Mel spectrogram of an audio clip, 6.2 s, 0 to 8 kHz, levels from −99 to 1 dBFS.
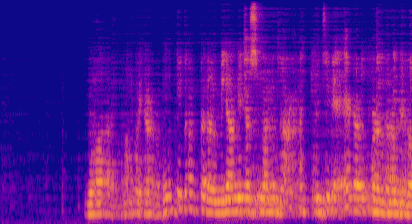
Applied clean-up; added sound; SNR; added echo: neural mask model DeepFilterNet 3.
